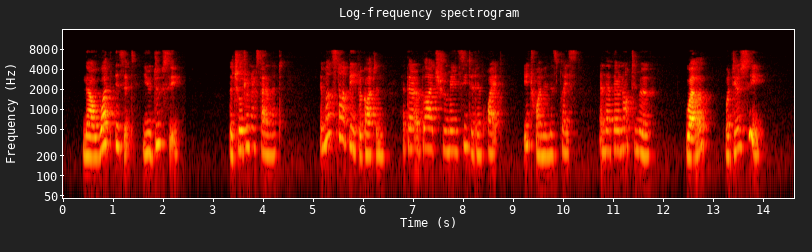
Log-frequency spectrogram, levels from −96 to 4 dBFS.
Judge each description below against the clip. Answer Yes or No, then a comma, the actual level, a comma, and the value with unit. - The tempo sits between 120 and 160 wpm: No, average, 170 wpm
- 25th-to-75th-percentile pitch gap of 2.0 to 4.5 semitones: Yes, average, 4.1 semitones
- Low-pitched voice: No, high, 240 Hz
